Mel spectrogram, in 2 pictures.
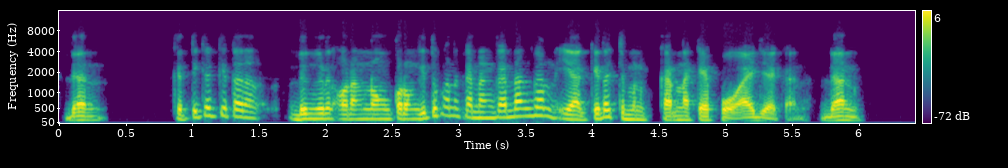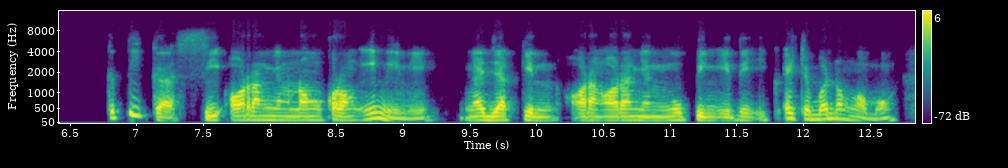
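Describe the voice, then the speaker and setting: A man hosting a casual podcast chat, telling things in an animated, chatty way with slang. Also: mid-range voice, moderate pace, no room sound. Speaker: podcast host. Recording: dull, dry lo-fi sound.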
